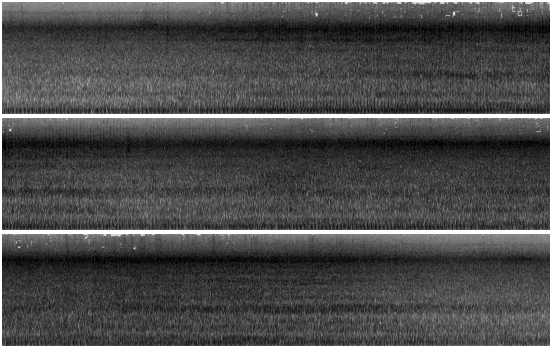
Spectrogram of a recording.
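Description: A motor engine running steadily, a low hum with hiss above it, growing louder a couple of seconds in and easing off near the end.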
